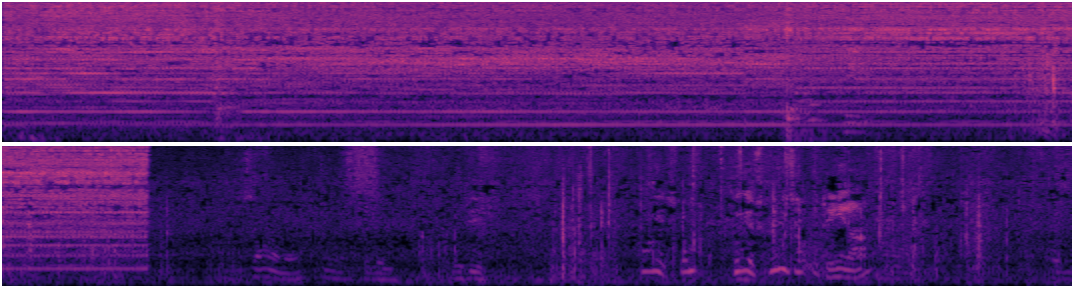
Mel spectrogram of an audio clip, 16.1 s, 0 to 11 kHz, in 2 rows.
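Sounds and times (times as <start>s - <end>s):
hydraulic baler motor whining: 0.0s - 9.2s.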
